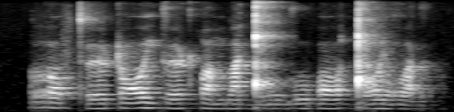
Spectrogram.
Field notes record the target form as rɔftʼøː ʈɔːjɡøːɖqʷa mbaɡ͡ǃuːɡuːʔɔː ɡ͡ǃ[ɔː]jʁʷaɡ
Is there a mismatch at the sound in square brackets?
no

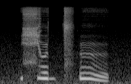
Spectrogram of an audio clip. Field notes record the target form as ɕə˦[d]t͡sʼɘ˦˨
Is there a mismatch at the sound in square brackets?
no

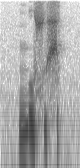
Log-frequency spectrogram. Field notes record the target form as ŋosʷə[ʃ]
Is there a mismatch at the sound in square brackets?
no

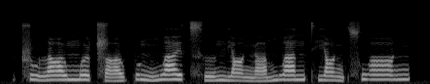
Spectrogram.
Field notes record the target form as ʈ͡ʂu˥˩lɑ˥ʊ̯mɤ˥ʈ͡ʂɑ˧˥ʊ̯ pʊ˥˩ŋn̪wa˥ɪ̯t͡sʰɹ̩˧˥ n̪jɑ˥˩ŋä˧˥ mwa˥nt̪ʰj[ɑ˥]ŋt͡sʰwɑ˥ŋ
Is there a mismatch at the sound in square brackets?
yes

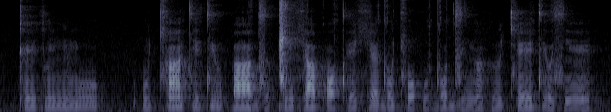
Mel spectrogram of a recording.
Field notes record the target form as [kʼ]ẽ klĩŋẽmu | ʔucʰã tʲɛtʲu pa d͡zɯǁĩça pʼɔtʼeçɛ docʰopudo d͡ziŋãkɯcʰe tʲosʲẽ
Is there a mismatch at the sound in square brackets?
no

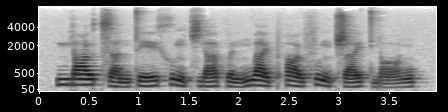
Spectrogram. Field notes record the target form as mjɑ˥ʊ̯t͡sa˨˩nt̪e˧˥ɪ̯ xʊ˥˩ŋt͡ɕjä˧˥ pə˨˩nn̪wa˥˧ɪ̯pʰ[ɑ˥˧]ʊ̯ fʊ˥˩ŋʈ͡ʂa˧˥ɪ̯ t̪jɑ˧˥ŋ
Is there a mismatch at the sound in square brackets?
no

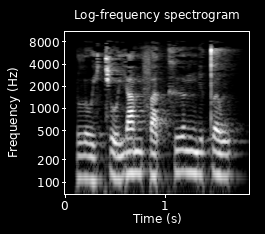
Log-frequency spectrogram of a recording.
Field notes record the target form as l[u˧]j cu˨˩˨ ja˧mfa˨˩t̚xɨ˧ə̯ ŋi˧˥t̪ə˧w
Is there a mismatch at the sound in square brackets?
yes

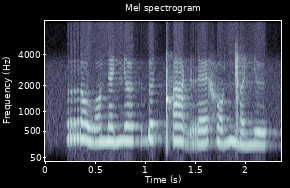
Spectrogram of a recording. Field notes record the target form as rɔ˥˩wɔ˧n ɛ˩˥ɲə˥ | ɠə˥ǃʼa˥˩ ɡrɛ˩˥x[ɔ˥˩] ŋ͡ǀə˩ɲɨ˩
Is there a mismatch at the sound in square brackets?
yes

